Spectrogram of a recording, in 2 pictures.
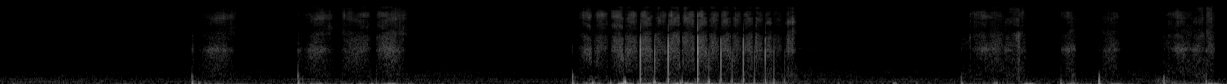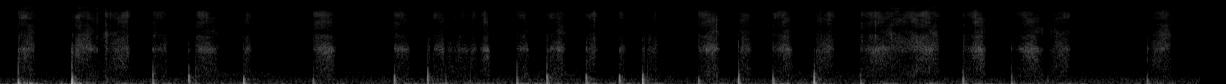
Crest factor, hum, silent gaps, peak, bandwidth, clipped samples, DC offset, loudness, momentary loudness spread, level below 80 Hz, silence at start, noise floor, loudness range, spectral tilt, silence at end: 40 dB; none; none; -6 dBFS; 16 kHz; under 0.1%; under 0.1%; -45 LUFS; 25 LU; -52 dBFS; 0 s; -67 dBFS; 10 LU; -3 dB/octave; 0.25 s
